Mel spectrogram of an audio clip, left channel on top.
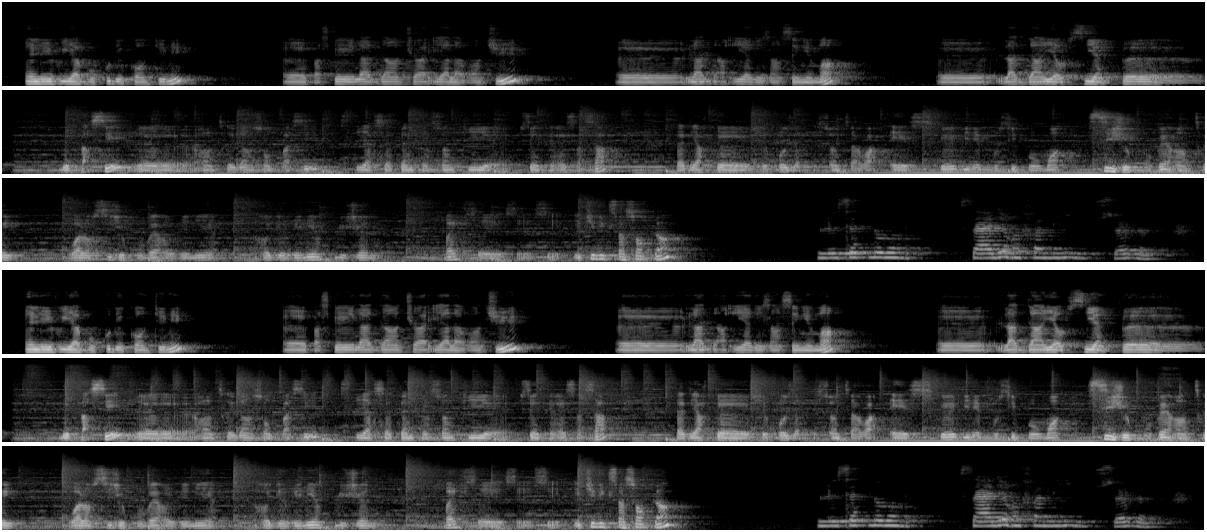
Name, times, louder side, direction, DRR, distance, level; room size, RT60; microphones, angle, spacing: voice 1, 0.2-1.9 2.8-5.3 6.1-8.4 9.4-12.0 12.6-18.1 18.8-24.2 24.7-26.2 26.6-27.9 28.5-30.8, right 3 dB, 35° right, 12 dB, 0.4 m, -26 dB
sound 1, 12.1-30.7, right 2 dB, 65° right, 1.0 m, -36 dB
voice 2, 32.2-33.2 33.8-35.9, equal, 15° right, 0 dB, 1.9 m, -33 dB
13.5 x 7.2 x 6.9 m, 0.80 s
head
